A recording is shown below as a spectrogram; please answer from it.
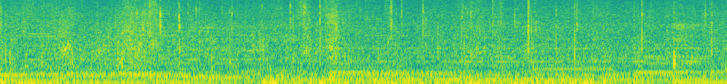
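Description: Rain patters steadily at a lakeside spring campsite, a dense continuous hiss of drops falling on surfaces close by, with a low hum underneath and no talking.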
